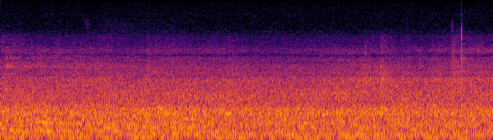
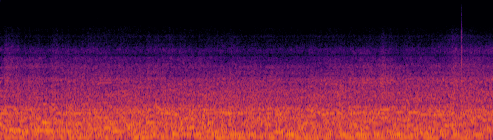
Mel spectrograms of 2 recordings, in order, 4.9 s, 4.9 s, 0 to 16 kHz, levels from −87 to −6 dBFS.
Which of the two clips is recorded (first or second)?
first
